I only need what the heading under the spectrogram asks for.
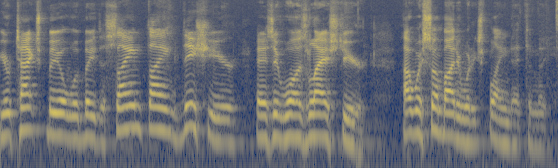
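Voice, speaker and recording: A man talks at a moderate pace with a fairly high pitch and ordinary pitch variation. Audible room echo surrounds his voice. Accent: North Carolina. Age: 70s. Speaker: retired school employee, public commenter. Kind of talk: public comment at a county meeting. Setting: county commissioners meeting room. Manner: halting.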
